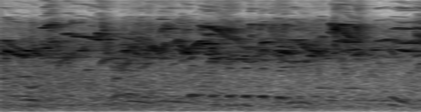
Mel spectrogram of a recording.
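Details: Oriental magpie-robin (kacer) performing in Palangkaraya, Central Kalimantan: dense, rapid high whistled and chattering phrases, sliding up and down without pause, with faint lower chirps underneath.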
